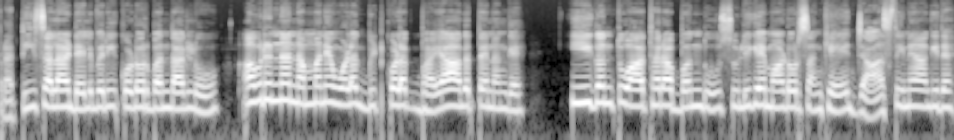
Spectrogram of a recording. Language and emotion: Kannada, fearful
